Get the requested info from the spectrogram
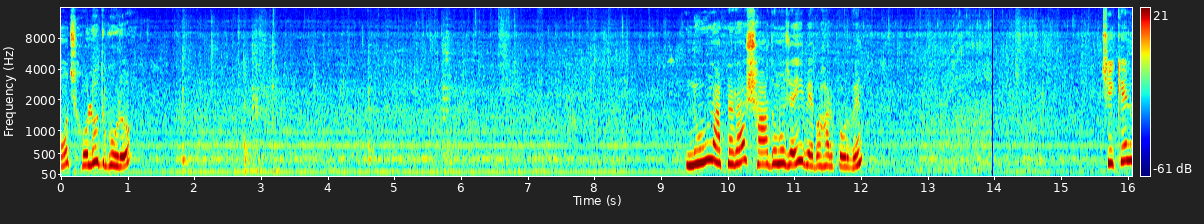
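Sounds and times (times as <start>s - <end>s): food frying and bubbling: 0.0s - 16.0s
spatula scraping a pan: 2.6s - 3.4s, 4.6s - 6.9s.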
